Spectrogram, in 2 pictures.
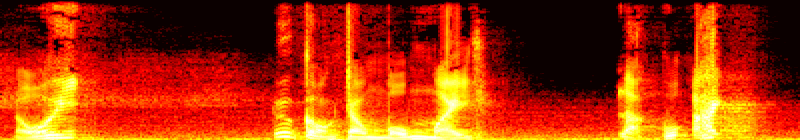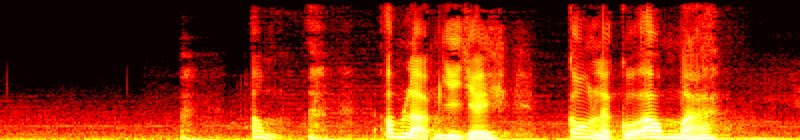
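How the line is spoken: Harsh, gritted voice. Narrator (Vietnamese): Lý trưởng gằn giọng

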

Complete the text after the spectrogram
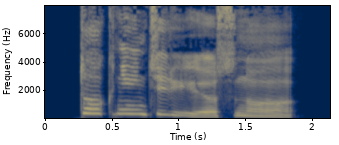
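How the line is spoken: Drawled. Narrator (Russian): протянула Сора

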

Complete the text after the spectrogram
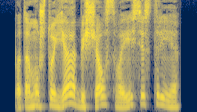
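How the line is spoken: Stern. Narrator (Russian): строго ответил Даня

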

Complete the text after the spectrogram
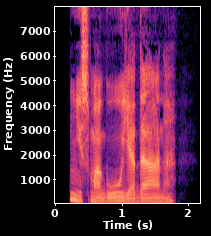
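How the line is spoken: Sighing. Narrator (Russian): вздохнул Джустино

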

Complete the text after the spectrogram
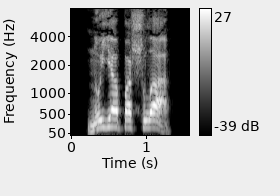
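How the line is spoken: Loud. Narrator (Russian): громко сказала Леночка

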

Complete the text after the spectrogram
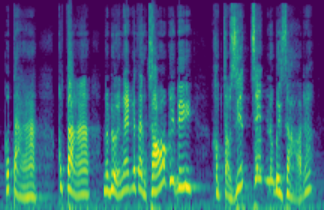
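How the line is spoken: Yelling. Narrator (Vietnamese): nó la lên

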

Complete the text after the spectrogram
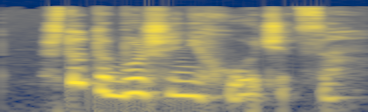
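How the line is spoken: Sighing. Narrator (Russian): вздохнул он через минуту

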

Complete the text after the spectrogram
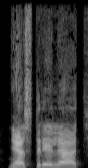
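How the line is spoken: Commanding shout. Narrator (Russian): выкрикнула Стефания командирским голосом

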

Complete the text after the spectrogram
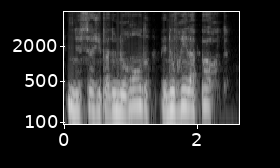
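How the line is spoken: Shouting from window. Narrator (French): cria le président par la fenêtre

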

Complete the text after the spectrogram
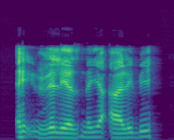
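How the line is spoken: Giggle. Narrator (Russian): хихикнул Люка

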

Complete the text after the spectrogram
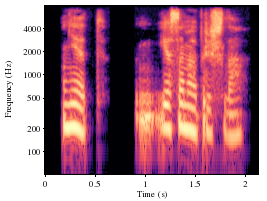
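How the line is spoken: Quiet, tearful. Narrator (Russian): тихо сказала Рита, утирая слезы платочком

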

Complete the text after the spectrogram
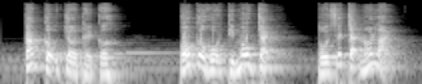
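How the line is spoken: Loud shout through gritted teeth. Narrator (Vietnamese): Chu Chính cắn răng, hét lớn

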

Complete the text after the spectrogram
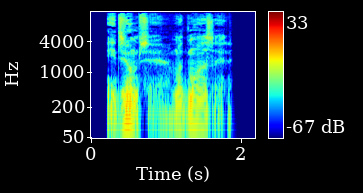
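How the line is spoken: Muttered in French. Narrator (Russian): пробормотал он по-французски

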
